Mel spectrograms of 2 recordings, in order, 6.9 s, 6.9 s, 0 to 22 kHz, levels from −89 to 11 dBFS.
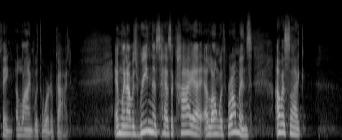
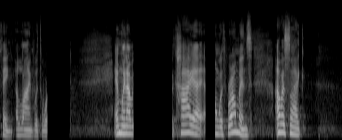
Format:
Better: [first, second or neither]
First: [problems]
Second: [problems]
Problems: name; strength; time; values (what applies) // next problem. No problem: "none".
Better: first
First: none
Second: audio cutting out; at 1 s, at 2.5 s for 1 s and at 4 s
